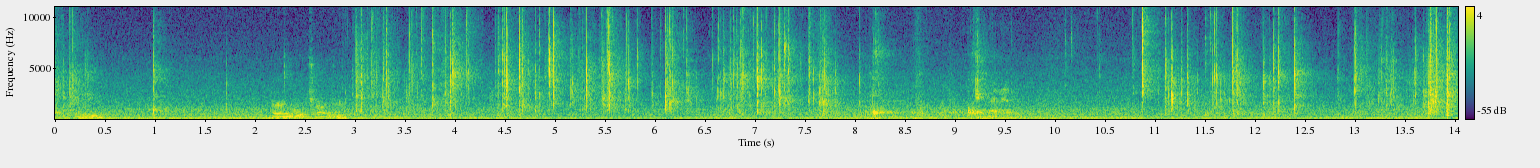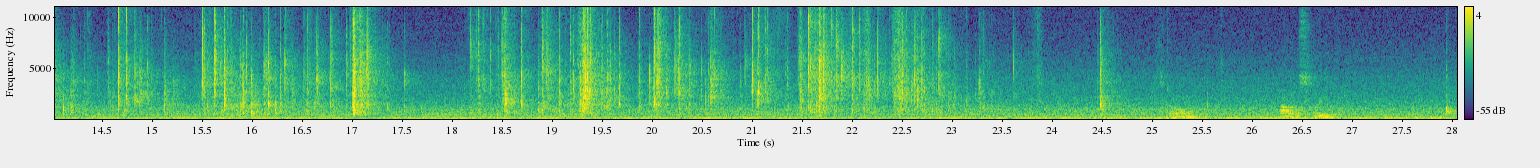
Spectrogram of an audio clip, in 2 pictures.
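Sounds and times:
plastic packaging crinkling and tearing: 0.0s - 0.5s, 3.0s - 8.0s, 10.8s - 24.7s.

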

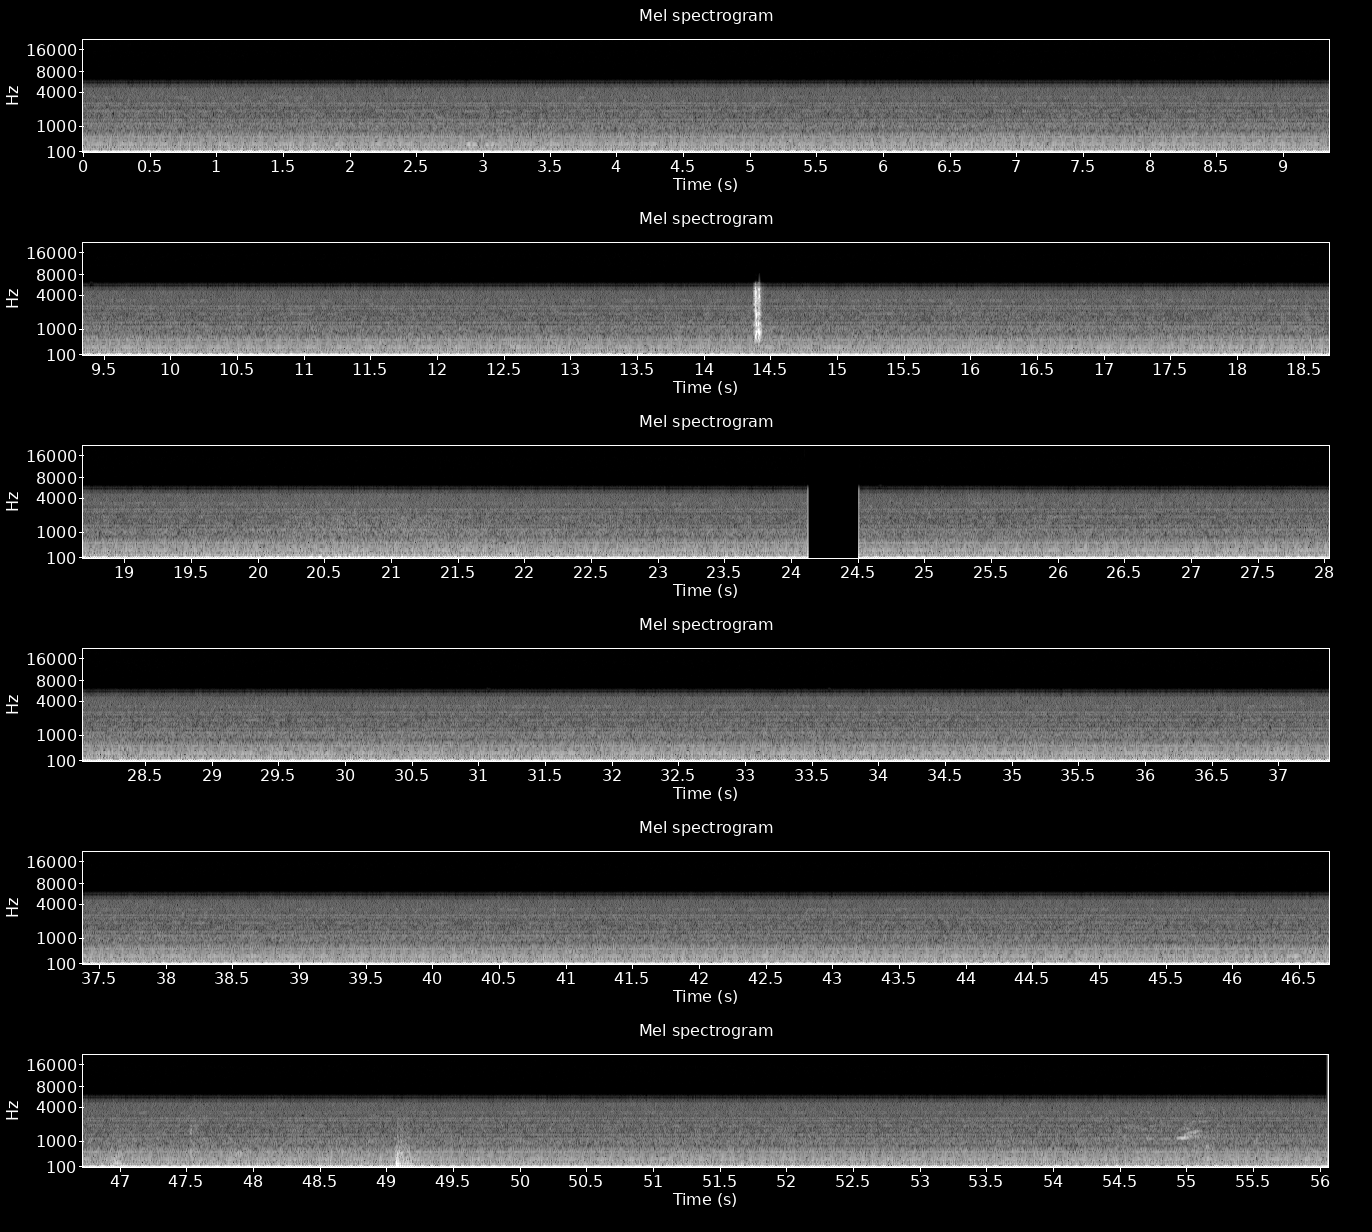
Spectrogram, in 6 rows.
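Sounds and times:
electrical mains hum: 0.0s - 56.0s.

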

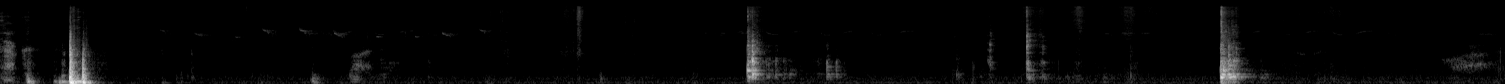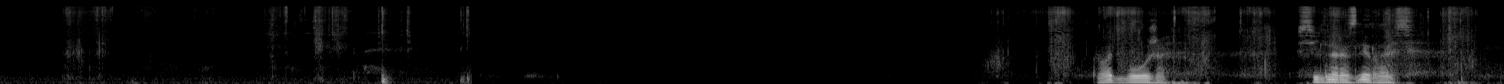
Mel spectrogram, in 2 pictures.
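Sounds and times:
small bird chirping: 1.2s - 5.2s, 6.8s - 9.7s, 10.9s - 15.2s
sharp knocks: 12.2s - 12.6s
footsteps: 24.9s - 30.0s.

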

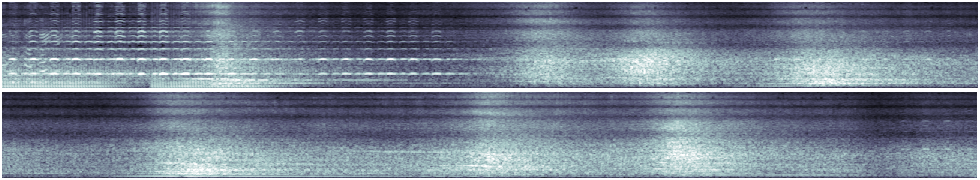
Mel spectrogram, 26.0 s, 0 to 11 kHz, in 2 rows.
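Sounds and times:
low synth drone: 0.0s - 6.6s
surf-like noise swells: 0.0s - 26.0s.

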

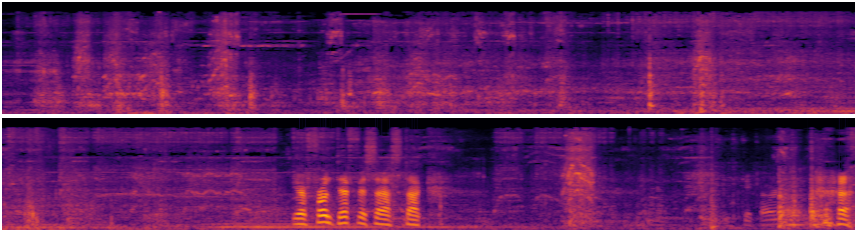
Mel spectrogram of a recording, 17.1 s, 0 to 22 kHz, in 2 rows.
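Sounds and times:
electric motor whine: 0.0s - 16.0s.

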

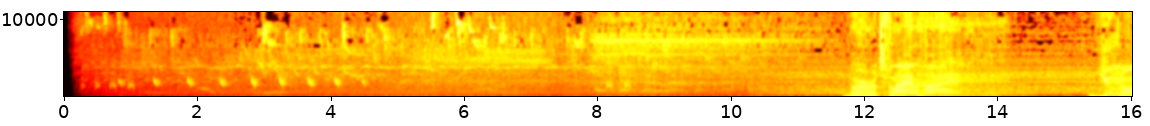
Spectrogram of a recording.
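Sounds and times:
birds chirping: 0.2s - 16.0s
insects hissing: 2.4s - 11.7s.

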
